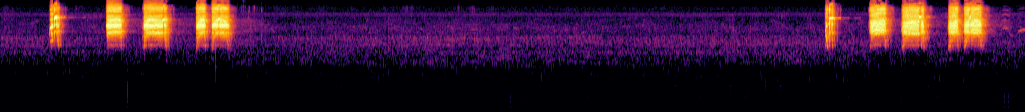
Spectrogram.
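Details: Two black francolins in a hard-fought calling contest. A harsh, grating phrase of five rasping notes, ending in a doubled note, sounds at the start. A long silence follows, then the same five-note phrase answers near the end over a quiet background.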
